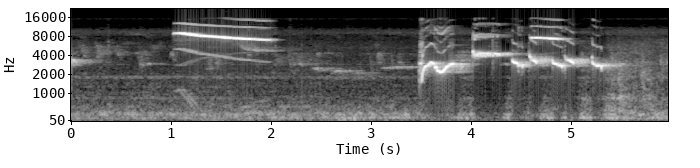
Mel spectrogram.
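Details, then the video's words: Singing orange-headed thrush, played as a lure so other birds start singing: a clear, high, slowly falling whistle, a brief lull, then a burst of twisting, looping whistled notes with sharp jumps in pitch. "DENGAN PANCINGAN ANIS MERAH AMPUH INI, ATASI SUSAH BUNYI ANIS MERAH"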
